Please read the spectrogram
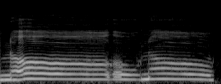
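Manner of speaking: long, slow mock-dismayed groan; drawn-out dismay. Reacting to mom's Control V mistake, drawn-out dismay. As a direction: stretch every word out in dread.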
